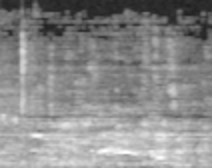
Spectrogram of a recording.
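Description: Faint background chatter of voices in a large hall, with no loud sound.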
